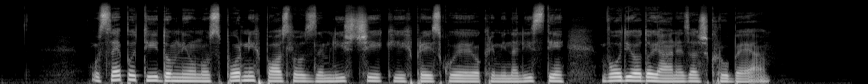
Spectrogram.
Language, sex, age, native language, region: Slovenian, female, 18-29, Slovenian, Zasavska region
